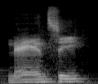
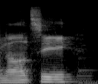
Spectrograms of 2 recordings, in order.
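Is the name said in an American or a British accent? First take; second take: American; British. First: The name is said in an American accent. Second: The name is said in a British accent. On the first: "the American version of it" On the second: "you pronounce it more like"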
